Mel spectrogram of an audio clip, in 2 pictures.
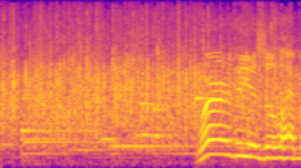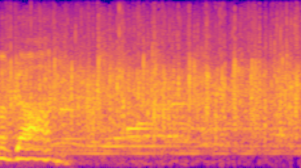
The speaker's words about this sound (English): Let's give him a great hand clap of praise this morning. I believe he's worthy.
